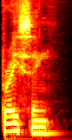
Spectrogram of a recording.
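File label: "bracing", English, British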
